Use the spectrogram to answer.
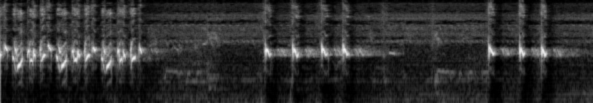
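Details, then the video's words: Provoking fighting song of a yellow-vented bulbul: an opening run of fast, bubbly chattering notes lasting over a second, followed by scattered single sharp chirps and small clusters of two or three. "Suara Burung TRUCUKAN gacor TARUNG ROPEL PANJANG pancingan trucukan agar JADI trucuk gacor EMOSI"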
